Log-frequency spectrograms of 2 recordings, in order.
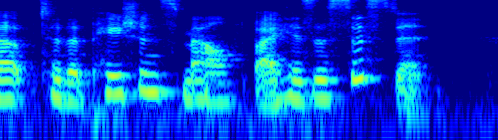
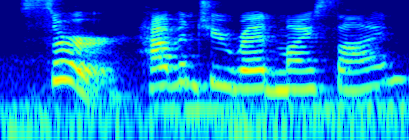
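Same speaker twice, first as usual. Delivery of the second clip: shout; 7 semitones higher than usual. A narrator's reading. Mouse dentist shouting down at the fox. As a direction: call it out sharply from above. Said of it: "Doctor DeSoto shouted".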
